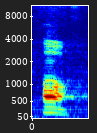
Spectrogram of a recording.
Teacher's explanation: जैसे कि अ, ठीक है, क्या हो गया अ हो गया, मतलब कि आ की अपेक्षा कम जो है मुख खुल रहा है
